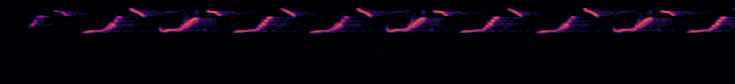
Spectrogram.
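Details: Java sparrow (Gelatik Wingko) in a tutor recording: rapid series of high, sweeping chirps, each sliding downward then up, repeated about twice a second in a lively, slightly uneven rhythm; nothing else audible.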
